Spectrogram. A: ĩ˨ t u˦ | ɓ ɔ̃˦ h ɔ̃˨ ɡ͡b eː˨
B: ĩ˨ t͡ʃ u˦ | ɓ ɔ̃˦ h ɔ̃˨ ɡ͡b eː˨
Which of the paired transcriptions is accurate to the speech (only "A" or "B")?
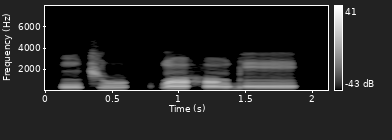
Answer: B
